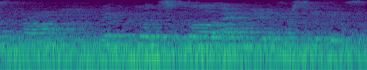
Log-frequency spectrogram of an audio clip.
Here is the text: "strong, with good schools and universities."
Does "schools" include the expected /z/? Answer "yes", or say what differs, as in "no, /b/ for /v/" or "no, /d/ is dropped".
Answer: no, /z/ is dropped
